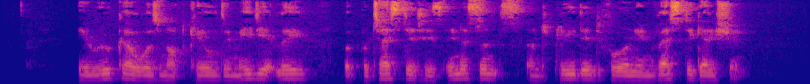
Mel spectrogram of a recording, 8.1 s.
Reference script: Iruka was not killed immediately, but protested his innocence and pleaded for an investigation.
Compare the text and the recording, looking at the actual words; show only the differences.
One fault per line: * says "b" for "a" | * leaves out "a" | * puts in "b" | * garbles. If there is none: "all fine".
all fine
